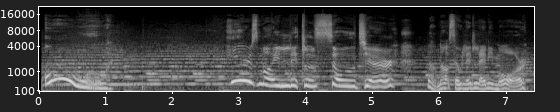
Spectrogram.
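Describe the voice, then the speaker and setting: With music behind, a homely middle-aged village mother from a video game. She has a British accent, a very animated pitch and a doting, wry, chatty way of talking. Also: extremely slow, long pauses, full character voice. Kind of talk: scripted video game voice acting.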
